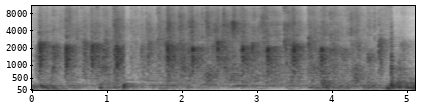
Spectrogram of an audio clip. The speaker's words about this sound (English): Give him an applause.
